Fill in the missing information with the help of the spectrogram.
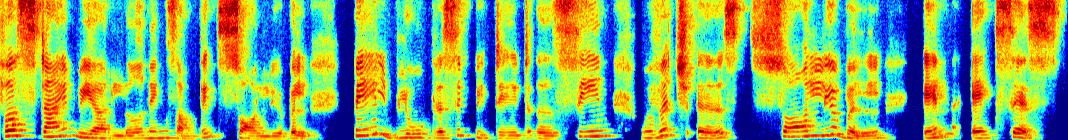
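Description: A woman teaches an exam-focused chemistry lesson at a slow, unhurried pace. Her pitch moves a lot, rising and falling as she stresses key words. She dictates notes, repeating phrases and correcting herself along the way. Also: a little mellow, rough recording. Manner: self-corrects with fillers.

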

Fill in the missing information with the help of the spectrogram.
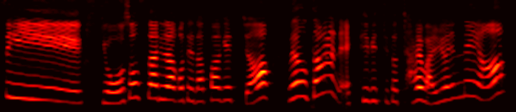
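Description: High, slow sing-song woman teacher. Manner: slow, sing-song English with Korean explanations; counts aloud with rising emphasis. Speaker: English teacher for children. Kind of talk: online class for young learners.

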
